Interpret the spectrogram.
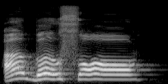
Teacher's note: ab qalqalah sugro ya kita pantulkan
